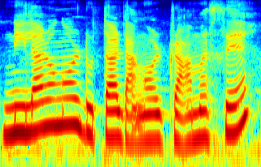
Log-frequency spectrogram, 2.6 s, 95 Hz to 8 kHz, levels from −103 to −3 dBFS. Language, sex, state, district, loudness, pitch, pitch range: Assamese, female, Assam, Kamrup Metropolitan, -12 LUFS, 230 Hz, 195-255 Hz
